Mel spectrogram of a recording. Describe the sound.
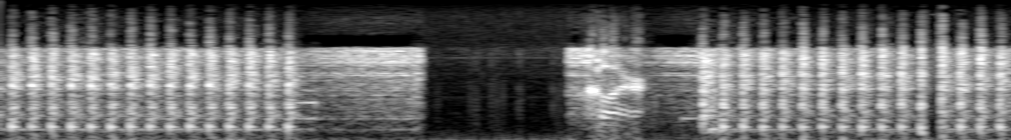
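Automatic machine gun fire aimed at adults and children in a minivan: rapid, loud, evenly repeating bursts break off briefly, a voice is heard during the pause, then the fire resumes at the same pace.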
